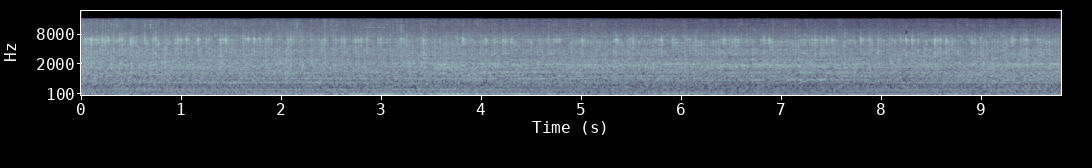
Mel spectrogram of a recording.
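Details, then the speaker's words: 1985 Toyota 22RE four-cylinder at cold-start idle: a loose, uneven rattle over a low rumble. The timing chain was already replaced but shows slack, and the noise gets worse as the engine warms. Suspected loose timing chain, not confirmed. "okay guys I decided to do a little video on my cold start of this 22 re 1985 Toyota it sounds terrible as you will see in a second"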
